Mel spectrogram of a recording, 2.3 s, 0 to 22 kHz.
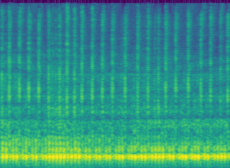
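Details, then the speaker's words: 2003 Suzuki RM125 two-stroke idling raspy and uneven with lumpy stumbling bog and blue smoke before repair, possibly running rich; cause found to be clogged pilot jet. "you definitely hear it [Music] definitely sounds boggy quite a bit of smoke coming out of here"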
